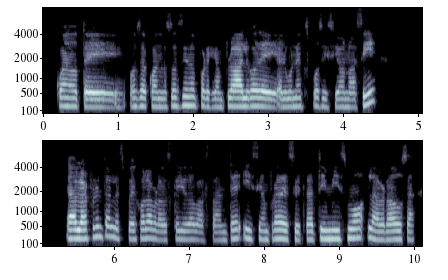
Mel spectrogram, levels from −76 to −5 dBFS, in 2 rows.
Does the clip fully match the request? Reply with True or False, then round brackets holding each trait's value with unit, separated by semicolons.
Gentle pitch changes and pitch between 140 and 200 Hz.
True (2.1 semitones; 185 Hz)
